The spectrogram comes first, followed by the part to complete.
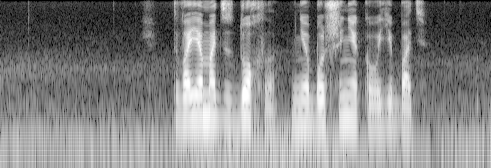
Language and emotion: Russian, angry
